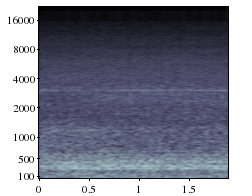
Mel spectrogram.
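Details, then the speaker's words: Very soft, steady low hum with no ticks, knocks or misses at idle on a 2023 Jeep Grand Cherokee at a Copart yard; dead silent, a smooth healthy idle. "let's see what the engine is like when it's running I'm loving the car though dead silent listen to that you can't even hear"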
